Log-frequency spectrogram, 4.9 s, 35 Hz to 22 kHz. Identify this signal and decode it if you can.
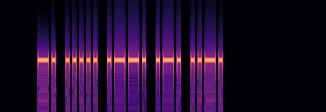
Morse code, heard as a keyed tone, about 22 wpm, 700 Hz. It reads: N5PRF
